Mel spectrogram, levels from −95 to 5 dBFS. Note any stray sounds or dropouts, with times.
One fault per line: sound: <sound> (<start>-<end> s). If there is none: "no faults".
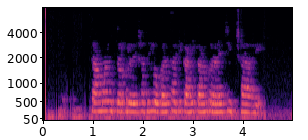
no faults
